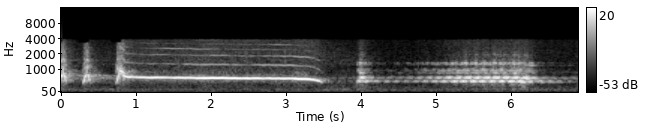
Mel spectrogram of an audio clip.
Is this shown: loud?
no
